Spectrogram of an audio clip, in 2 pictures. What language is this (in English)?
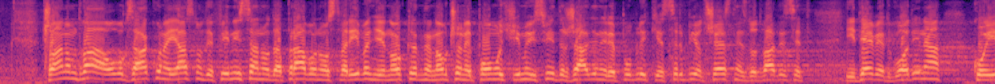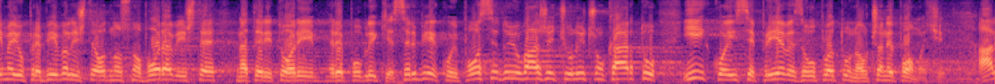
Serbian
